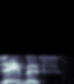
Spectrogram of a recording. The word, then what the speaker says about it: Jameis: Is it Jameis? – Yeah, yeah. Jameis.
